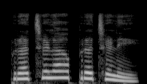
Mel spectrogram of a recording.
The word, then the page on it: ಪ್ರಚಲಾಪ್ರಚಲೆ: kannada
